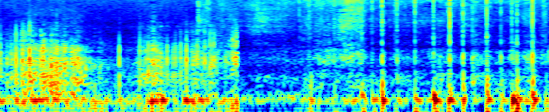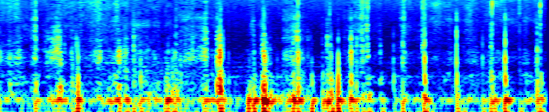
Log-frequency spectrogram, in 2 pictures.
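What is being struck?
Embossed faux-leather hardcover book.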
